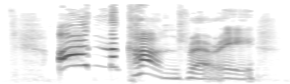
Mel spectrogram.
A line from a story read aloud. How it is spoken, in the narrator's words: Discord cackled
